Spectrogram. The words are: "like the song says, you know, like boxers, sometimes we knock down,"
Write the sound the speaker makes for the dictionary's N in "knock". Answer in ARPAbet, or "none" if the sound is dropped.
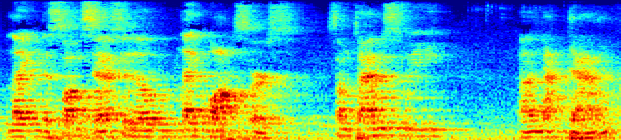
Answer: L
